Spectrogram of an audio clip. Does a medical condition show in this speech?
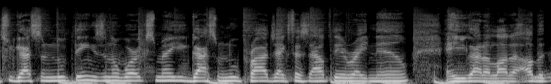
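No.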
